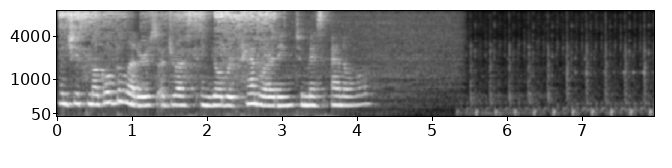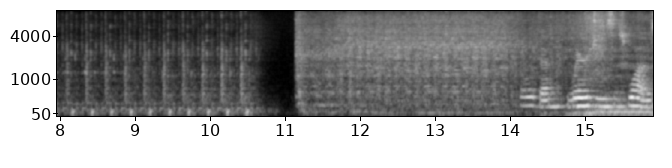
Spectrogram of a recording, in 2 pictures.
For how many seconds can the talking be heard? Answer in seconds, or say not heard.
6 s.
